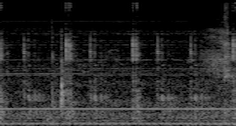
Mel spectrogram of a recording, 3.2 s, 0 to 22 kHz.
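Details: 10 GB hard drive in an IBM/Cyrix Socket 7 Windows 98 PC, not detected even after turning it upside down: quiet dry ticks repeating about once a second over a faint hum; failing drive, click of death.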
